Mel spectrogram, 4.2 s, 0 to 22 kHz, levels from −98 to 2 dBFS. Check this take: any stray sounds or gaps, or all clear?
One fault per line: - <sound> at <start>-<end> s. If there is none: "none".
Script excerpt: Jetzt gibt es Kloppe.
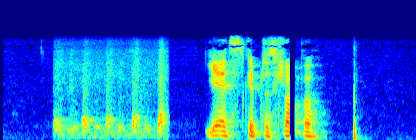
- whoosh at 0.5-1.7 s
- dropout at 2.9-3.0 s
